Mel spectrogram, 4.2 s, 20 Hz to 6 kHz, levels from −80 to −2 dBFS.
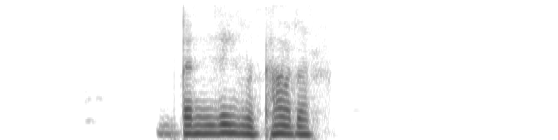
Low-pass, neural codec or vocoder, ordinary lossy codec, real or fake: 5.4 kHz; codec, 16 kHz, 1 kbps, FreqCodec, larger model; AAC, 24 kbps; fake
